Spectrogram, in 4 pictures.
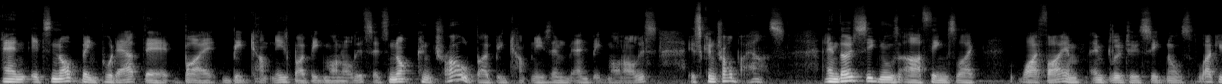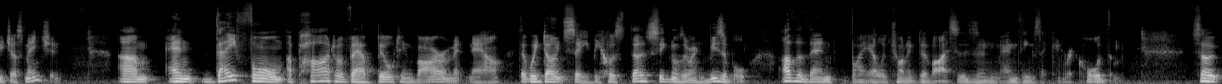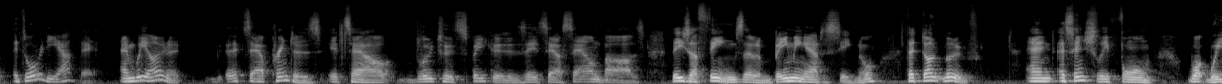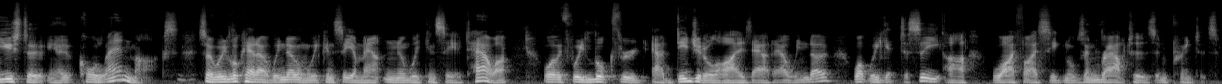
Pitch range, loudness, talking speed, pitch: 95-130 Hz, -22 LUFS, 195 wpm, 110 Hz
